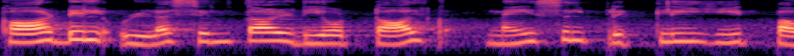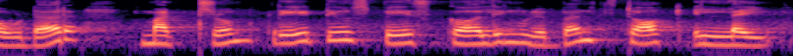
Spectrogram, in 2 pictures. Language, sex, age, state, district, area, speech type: Tamil, female, 18-30, Tamil Nadu, Krishnagiri, rural, read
